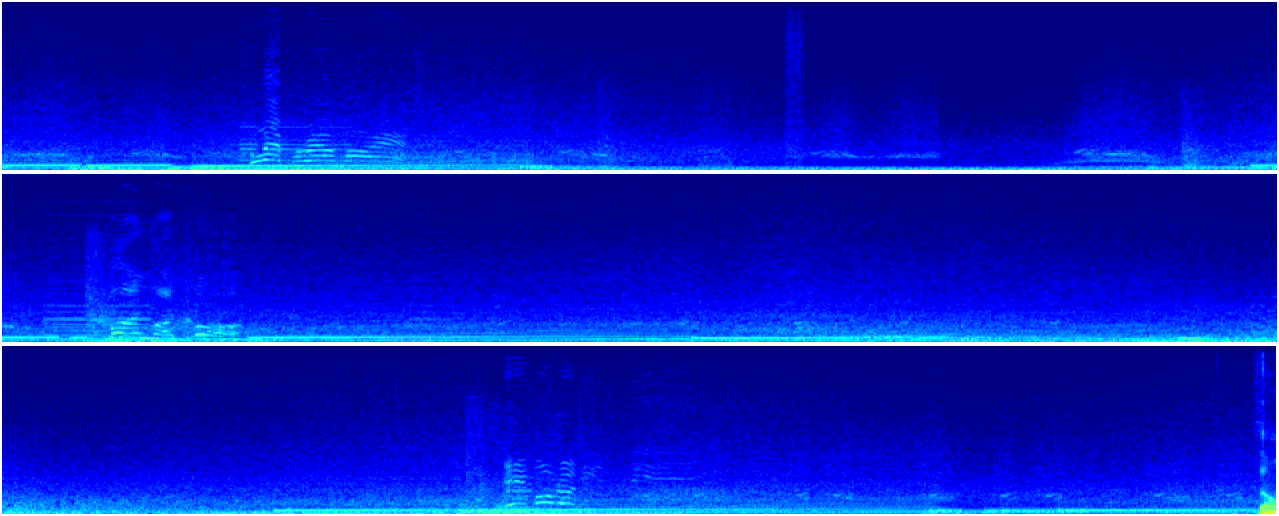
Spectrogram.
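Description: A car engine in GTA III drones through a tunnel, with repeated rising revs and gear shifts echoing under steady talk.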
